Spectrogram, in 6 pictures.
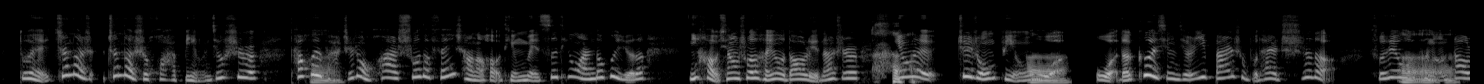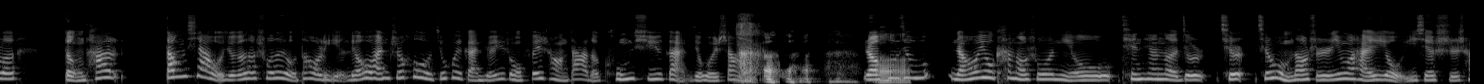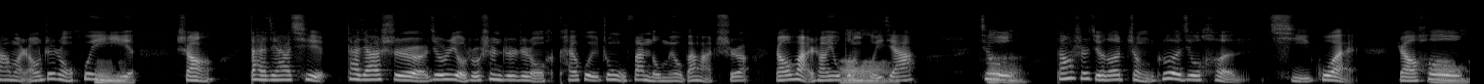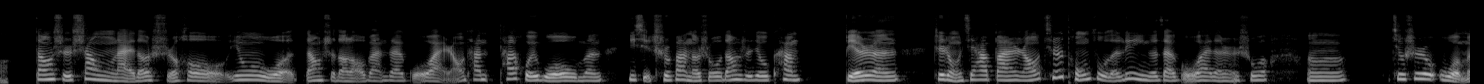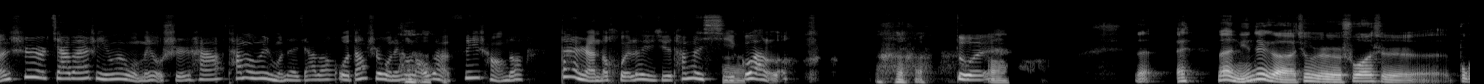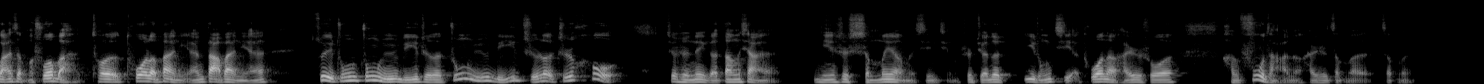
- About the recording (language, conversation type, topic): Chinese, podcast, 你如何判断该坚持还是该放弃呢?
- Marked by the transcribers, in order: other background noise; laugh; laugh; "去" said as "砌"; laugh; laugh; teeth sucking; chuckle; teeth sucking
